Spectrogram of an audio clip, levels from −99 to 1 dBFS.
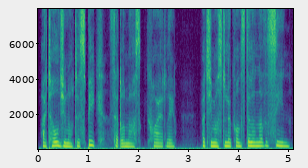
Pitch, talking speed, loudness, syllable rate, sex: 195 Hz, 210 wpm, -17 LUFS, 5.3 syllables/s, female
